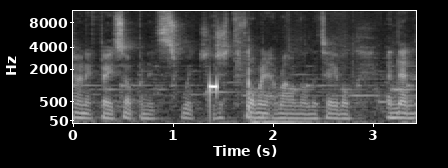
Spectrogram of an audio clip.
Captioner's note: beeping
